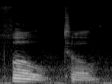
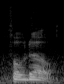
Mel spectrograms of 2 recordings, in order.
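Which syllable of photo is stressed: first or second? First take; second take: first; second. First: The stress is on the first syllable. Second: The stress is on the second syllable. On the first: The speaker calls it right. "the correct way" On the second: The speaker calls it wrong. "Obviously, you would never say photo"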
